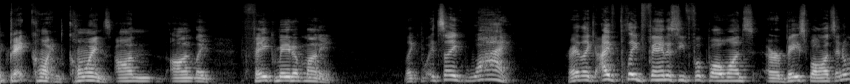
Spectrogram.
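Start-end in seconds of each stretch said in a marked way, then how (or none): none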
